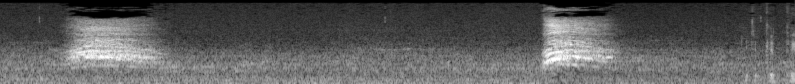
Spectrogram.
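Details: Young local fox calling and yelling in a yard: two harsh, hoarse screams about three seconds apart, each roughly half a second long, over a quiet background hiss.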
